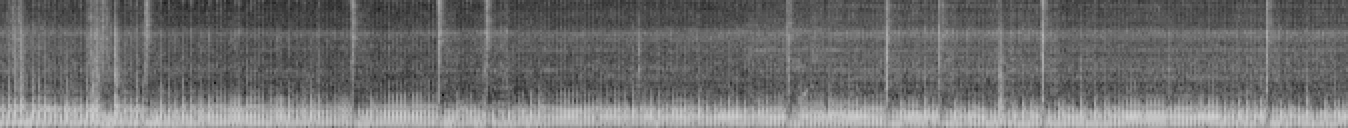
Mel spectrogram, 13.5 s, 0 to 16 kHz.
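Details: 125cc single-cylinder pit bike after a new muffler pipe was fitted: uneven chugging with sharp irregular pops and cracks on throttle, spitting back through exhaust and intake; backfiring, owner suspects the previously repaired ignition.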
